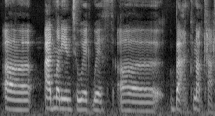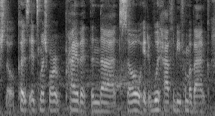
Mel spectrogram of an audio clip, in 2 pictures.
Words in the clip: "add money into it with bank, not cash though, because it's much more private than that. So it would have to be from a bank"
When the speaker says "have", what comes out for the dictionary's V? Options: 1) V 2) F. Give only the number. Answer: 2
